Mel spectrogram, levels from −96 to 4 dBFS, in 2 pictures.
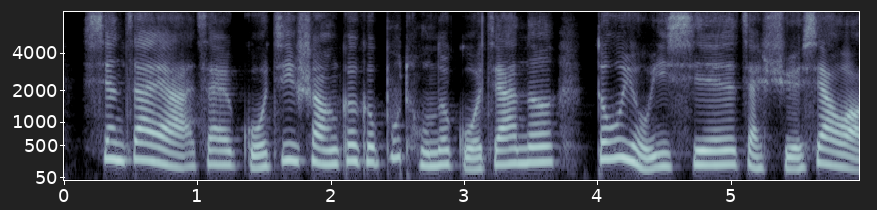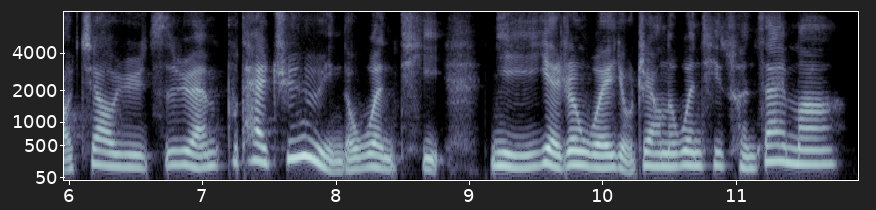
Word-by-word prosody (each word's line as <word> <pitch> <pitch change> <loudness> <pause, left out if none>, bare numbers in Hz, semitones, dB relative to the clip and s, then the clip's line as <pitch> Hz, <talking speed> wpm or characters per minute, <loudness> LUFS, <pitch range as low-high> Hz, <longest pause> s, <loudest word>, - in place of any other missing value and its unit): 现 285 -3 0
在 265 -3 +3
啊， 180 -3 +1
在 210 +2 -2
国 180 -3 -2
际 265 +9 -2
上， 230 -4 +1
各 260 +3 0
个 245 0 -1
不 305 +7 -6
同 200 -9 -4
的 210 - +1
国 155 -7 -2
家 215 +7 0
呢， 240 +2 +1 0.3
都 290 +2 +1
有 240 - +2
一 180 +4 -1
些 210 +3 +2
在 190 -5 -3
学 160 -1 -2
校 210 +3 +2
啊， 155 -5 +2
教 200 +2 -1
育 180 -1 -2
资 200 +5 -7
源 190 -2 0
不 210 +4 -12
太 260 0 +1
均 295 +7 +3
匀 160 - +1
的 140 - -2
问 160 -2 -1
题， 290 -2 -7 0.3
你 185 -3 +1
也 225 -5 +5
认 205 +3 +4
为 175 -2 +3
有 165 -2 -2
这 200 - -2
样 185 -1 +1
的 185 - +1
问 200 +1 +1
题 195 0 -5
存 165 -3 -5
在 255 +5 0
吗？ 215 -1 0
205 Hz, 235 characters per minute, -24 LUFS, 180-240 Hz, 0.3 s, 也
